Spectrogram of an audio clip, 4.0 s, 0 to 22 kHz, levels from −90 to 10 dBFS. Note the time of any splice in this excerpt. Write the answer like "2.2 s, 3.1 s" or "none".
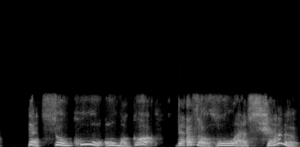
none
